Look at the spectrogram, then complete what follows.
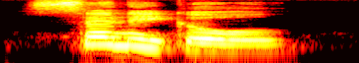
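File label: "senegal", British English; gcompris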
